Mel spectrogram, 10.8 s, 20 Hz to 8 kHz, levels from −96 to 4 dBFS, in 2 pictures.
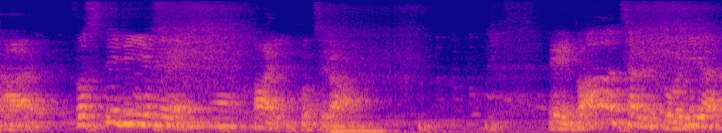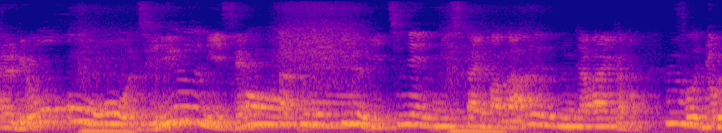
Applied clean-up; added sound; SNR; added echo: none; Breathing; 13 dB; reverberation time 0.9 s.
